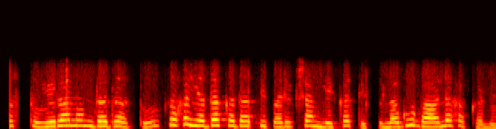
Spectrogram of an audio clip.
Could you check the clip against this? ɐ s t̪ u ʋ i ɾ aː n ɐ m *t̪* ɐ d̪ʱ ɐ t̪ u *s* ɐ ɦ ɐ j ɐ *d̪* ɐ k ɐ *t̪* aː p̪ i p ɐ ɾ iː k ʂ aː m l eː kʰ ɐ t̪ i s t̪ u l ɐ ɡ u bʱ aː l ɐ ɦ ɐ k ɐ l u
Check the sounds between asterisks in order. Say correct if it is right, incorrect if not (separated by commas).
incorrect, correct, correct, incorrect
